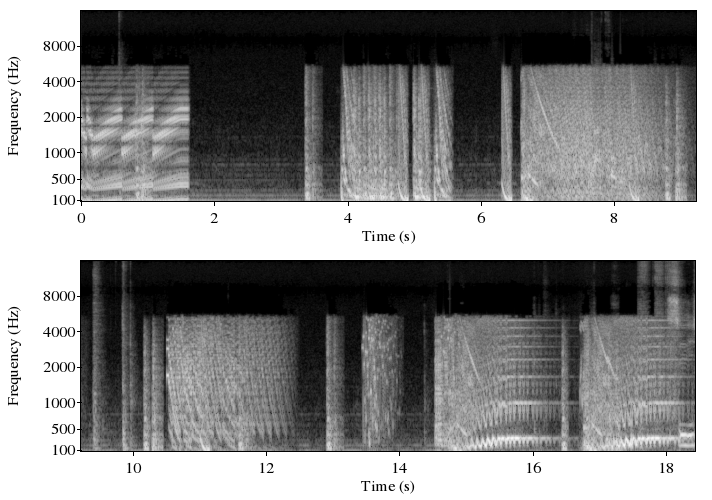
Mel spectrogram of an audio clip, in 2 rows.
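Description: Windows XP 3D Pinball Space Cadet effects burst out in loud, crashing electronic bursts, clangs and distorted swooshes, separated by brief gaps, with no talk over them.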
